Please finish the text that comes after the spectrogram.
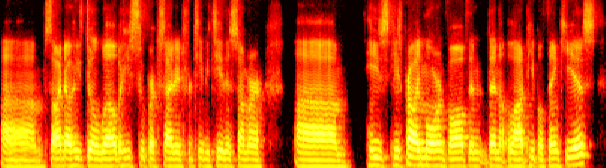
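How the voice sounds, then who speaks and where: A man who manages a basketball team, answering interview questions haltingly with many fillers. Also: medium pitch, flat delivery, creaky, dark tone. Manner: halting, with many ums and uhs.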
